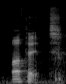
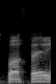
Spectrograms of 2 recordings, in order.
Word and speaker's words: Buffet: yeah I almost said Buffet but somebody had corrected me about that so thank you I don't know why I was pronouncing it as Buffet you know like a restaurant but it is pronounced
